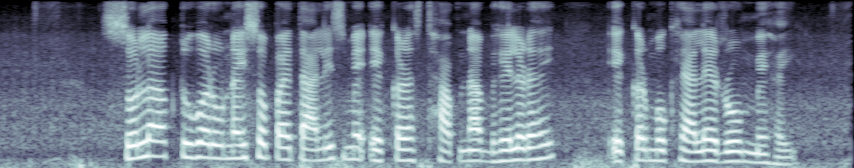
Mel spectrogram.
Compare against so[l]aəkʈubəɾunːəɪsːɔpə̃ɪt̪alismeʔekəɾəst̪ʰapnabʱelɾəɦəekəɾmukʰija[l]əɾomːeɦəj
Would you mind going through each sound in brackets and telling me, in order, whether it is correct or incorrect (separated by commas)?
correct, correct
